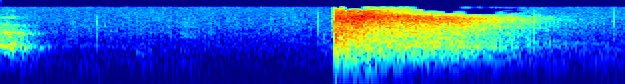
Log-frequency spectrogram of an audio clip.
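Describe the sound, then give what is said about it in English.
A single pistol shot fired at an insect on a wall cracks out once after a quiet lead-in. The loud, sudden burst rings briefly and fades within about a second. “I'll wager you a month's pay that I can smash that insect with one pistol shot.”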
